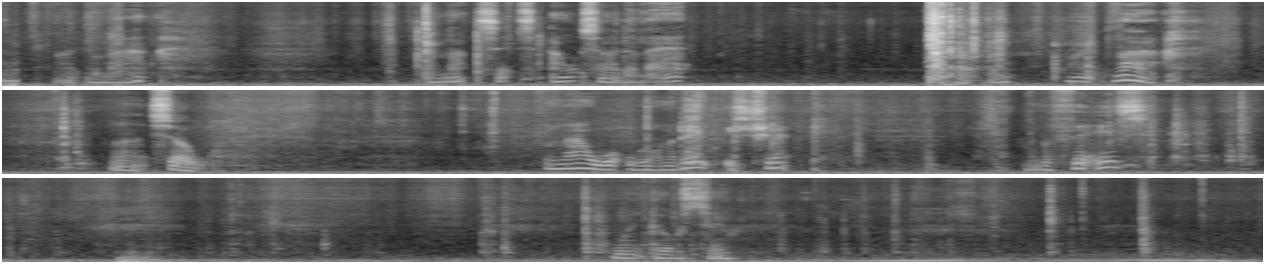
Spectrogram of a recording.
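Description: Metal tools clink and click against a motorcycle's parts.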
